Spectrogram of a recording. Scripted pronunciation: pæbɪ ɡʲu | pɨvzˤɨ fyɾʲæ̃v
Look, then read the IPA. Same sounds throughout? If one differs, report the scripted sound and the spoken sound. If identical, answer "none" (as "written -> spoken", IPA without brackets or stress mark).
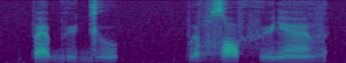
ɪ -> y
